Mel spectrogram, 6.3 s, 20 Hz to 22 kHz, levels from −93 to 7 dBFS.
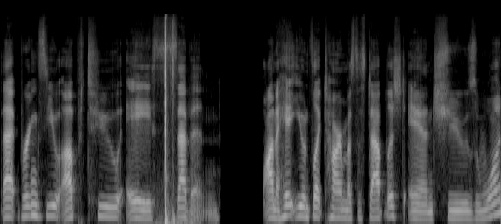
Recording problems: keyboard typing; loud; at 2 s; peak 5 dB above the speech
abrupt cut into speech; at the end

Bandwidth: 16 kHz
